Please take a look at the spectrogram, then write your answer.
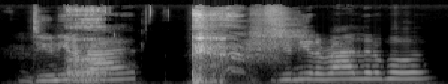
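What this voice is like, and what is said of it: Creepy 1970s driver character voice. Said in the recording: “doing his best impression of a 1970s Uber driver”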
